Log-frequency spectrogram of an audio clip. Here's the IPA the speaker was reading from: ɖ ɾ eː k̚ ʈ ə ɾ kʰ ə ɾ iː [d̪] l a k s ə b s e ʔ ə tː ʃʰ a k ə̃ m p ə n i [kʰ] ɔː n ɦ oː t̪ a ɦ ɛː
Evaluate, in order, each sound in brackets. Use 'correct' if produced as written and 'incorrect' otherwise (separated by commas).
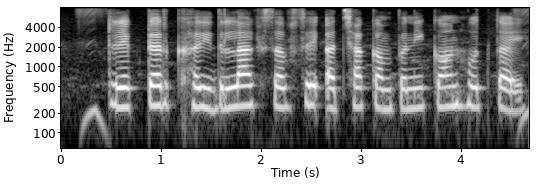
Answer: correct, incorrect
